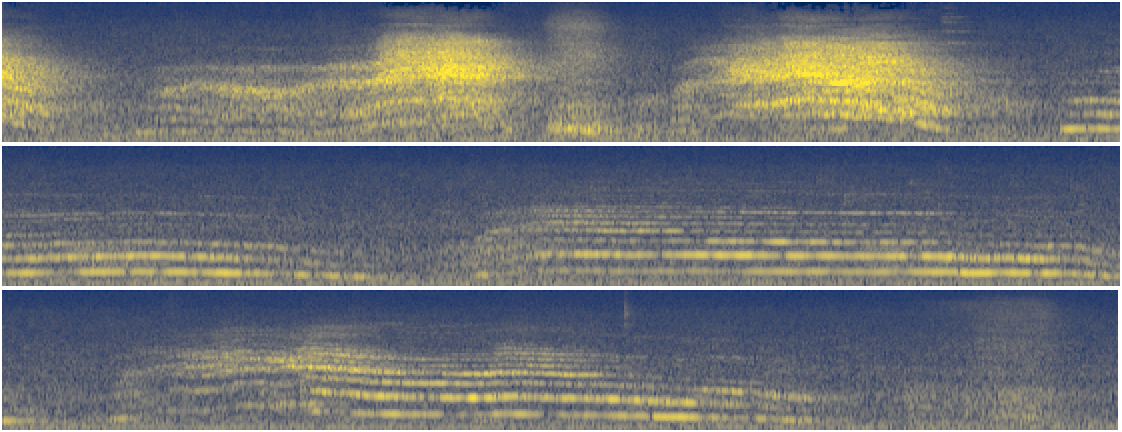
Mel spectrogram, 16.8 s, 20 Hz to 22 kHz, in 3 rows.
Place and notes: Ln., Sec., Zhongyang N. Rd., Beitou Dist - Late at night
Late at night, Mew, Household washing machine next door sound, Traffic Sound, Zoom H6 M/S
Taipei City, Taiwan, 28 January 2014, ~02:00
